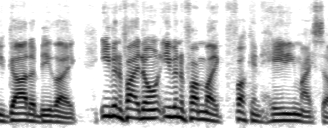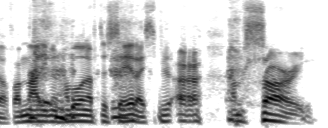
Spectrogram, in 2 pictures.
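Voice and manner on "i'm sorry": grudging delivery through gritted teeth. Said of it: "Grit through the teeth".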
